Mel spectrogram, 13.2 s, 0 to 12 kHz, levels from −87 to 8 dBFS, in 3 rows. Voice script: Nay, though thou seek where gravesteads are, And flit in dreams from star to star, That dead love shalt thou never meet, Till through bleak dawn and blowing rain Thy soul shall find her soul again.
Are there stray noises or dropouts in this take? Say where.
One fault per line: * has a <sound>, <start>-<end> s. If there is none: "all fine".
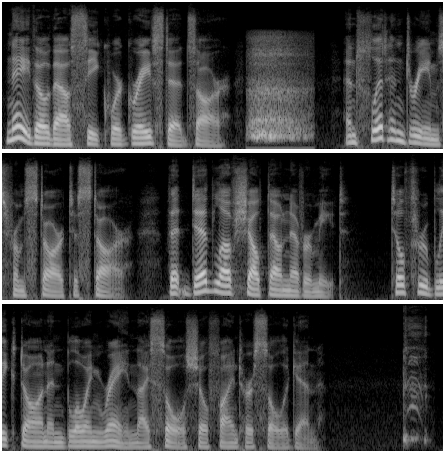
* has a breath, 2.4-3.1 s
* has a cough, 12.8-13.1 s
